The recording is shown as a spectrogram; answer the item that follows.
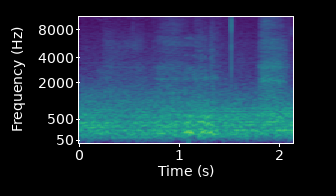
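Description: Steady background room noise, with a short, sharp breath or gasp near the end.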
